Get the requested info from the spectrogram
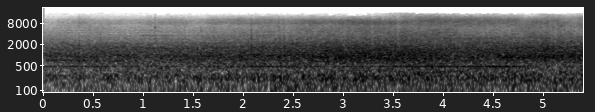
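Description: Road traffic: vehicle engines running and tyres on the road, growing louder about two seconds in, with a faint steady hum underneath.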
